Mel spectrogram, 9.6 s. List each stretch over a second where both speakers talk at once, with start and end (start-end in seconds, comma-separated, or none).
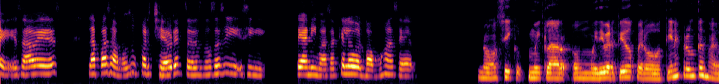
none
